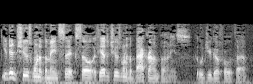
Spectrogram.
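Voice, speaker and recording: A man co-hosting an online radio interview, asking relaxed, conversational questions. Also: lowish voice, fairly quick, slightly rough, lo-fi sound. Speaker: radio show co-host.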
